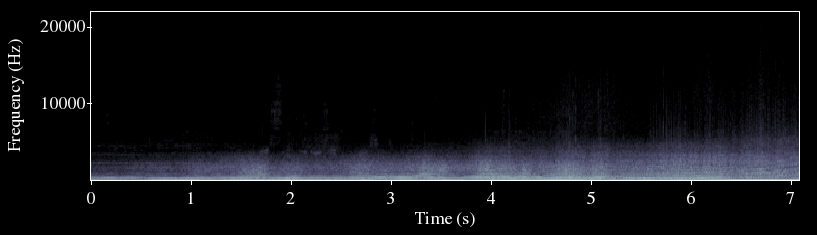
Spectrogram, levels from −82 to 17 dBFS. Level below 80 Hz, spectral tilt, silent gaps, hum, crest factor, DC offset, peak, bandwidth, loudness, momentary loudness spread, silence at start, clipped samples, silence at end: -22 dBFS; -9.5 dB/octave; none; none; 12 dB; under 0.1%; -6 dBFS; 5.2 kHz; -22 LUFS; 9 LU; 0 s; under 0.1%; 0 s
